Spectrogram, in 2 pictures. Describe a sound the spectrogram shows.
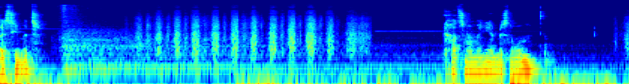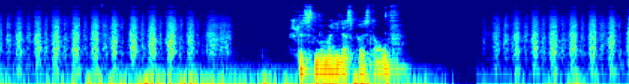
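A metal point scratches rhythmically against a wall.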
